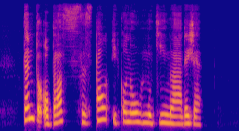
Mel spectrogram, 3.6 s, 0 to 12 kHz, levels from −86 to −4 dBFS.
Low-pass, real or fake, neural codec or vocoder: 10.8 kHz; fake; codec, 44.1 kHz, 1.7 kbps, Pupu-Codec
